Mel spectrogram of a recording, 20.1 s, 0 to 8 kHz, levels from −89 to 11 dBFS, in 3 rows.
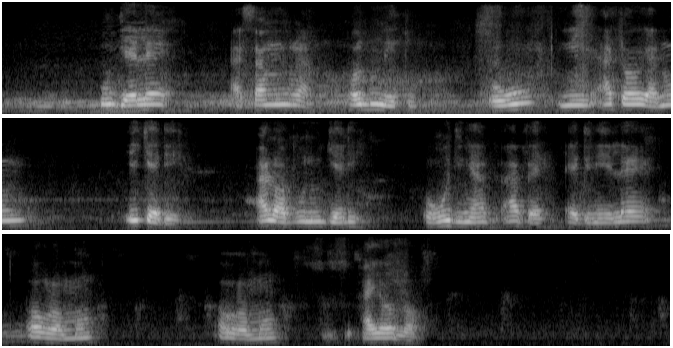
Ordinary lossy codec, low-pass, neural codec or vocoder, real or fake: Opus, 16 kbps; 7.2 kHz; codec, 44.1 kHz, 7.8 kbps, Pupu-Codec; fake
